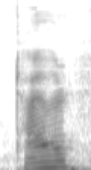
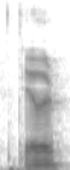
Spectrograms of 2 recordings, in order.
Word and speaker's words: Taylor: his name right because i did say tyler yep taylor i was wrong we'll move on okay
